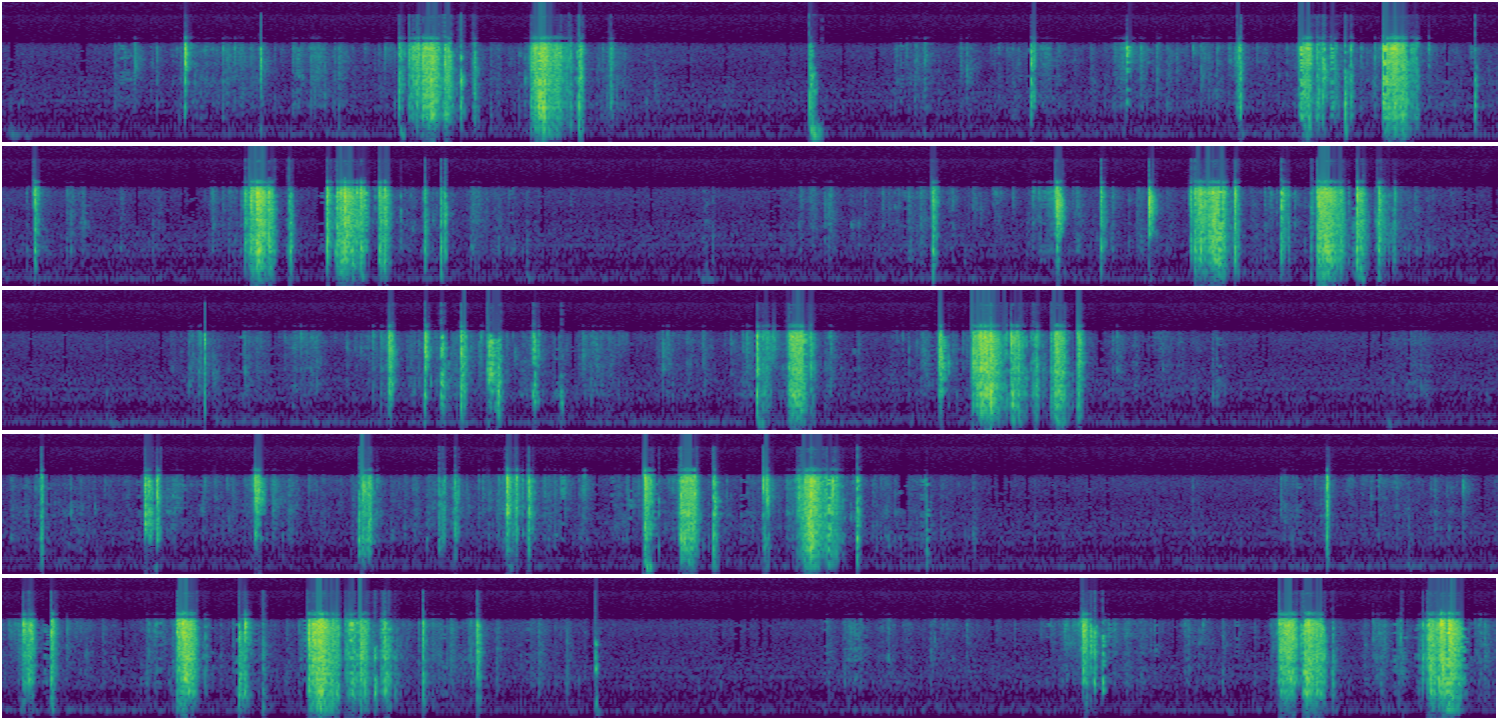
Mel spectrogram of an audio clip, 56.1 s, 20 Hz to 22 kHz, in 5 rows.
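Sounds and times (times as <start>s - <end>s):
foil wrappers crinkling and tearing: 0.9s - 4.6s, 6.7s - 10.8s, 12.8s - 14.9s, 17.2s - 21.8s, 23.8s - 31.5s, 33.8s - 40.6s, 43.3s - 49.0s, 52.7s - 56.0s.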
